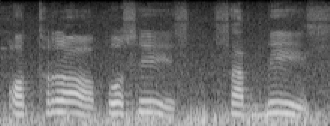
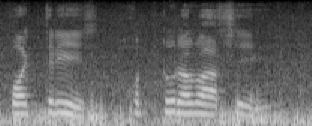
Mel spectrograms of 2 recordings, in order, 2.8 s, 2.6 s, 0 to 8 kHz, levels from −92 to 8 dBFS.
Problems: none marked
